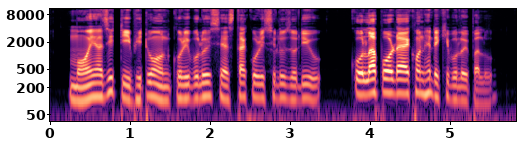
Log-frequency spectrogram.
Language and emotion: Assamese, sad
